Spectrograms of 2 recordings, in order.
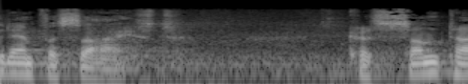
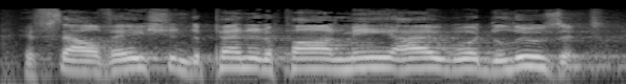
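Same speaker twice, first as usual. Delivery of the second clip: higher and louder quote; quoted believer; 6 semitones higher, 6 dB louder than usual. Retold or imitated. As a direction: lightly voice the confessing saints. Quoting past believers.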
